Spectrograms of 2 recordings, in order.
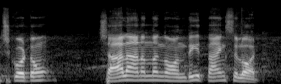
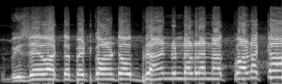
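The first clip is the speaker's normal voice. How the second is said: loud, higher, menacing villain dialogue; menacing movie punchline; 4 semitones higher, 6 dB louder than usual. Acted. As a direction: deliver the villain's punch line with threat. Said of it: "డైలాగా?".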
